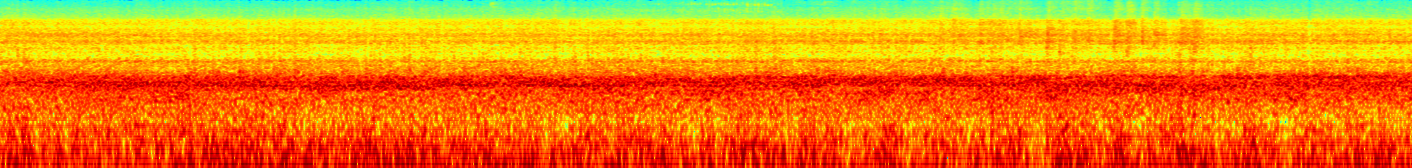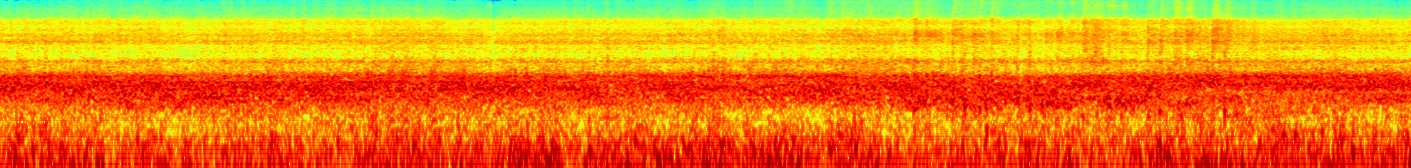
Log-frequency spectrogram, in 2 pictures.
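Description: Passenger train carriage running at speed: a steady rolling rumble of steel wheels on the rails, with no breaks or changes.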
